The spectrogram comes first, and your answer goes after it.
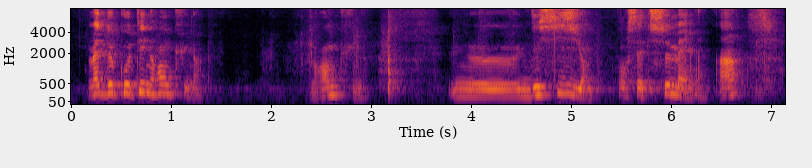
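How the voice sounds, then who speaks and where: A woman with a medium-pitched voice and ordinary pitch variation speaks at a fairly slow pace, leaving long, frequent pauses, with audible room echo around her. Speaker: tarot card reader. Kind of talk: weekly horoscope card reading. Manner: hesitant, repetitive.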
